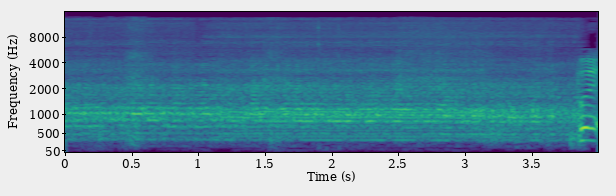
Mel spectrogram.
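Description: Small electric motor of an animated hanging ghost Halloween decoration running steadily as it shakes the figure: an even hum made of several steady tones.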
